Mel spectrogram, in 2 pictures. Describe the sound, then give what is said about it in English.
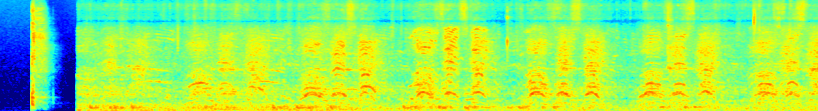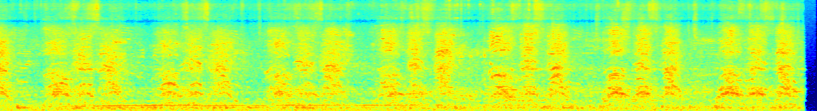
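A large marching demonstration crowd calls for a no-fly zone over Ukraine, chanting "close the sky" loudly in rhythmic unison. The repeated slogan rises and falls steadily for over twenty seconds, with scattered shouts and coughs mixed into the dense roar of voices. “I mean, there's been demonstrations where people are marching and saying, close the sky. I'll just play part of a demonstration.”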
